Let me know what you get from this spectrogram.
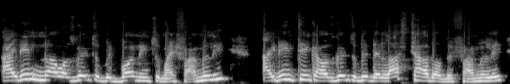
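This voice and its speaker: A man's voice: high voice, fast talker. A middle-aged man giving an earnest, preachy motivational talk, often repeating and restarting his phrases. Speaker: motivational speaker. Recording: dull lo-fi recording.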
